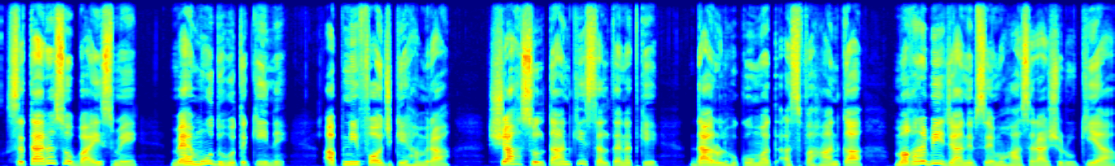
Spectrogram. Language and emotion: Urdu, neutral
